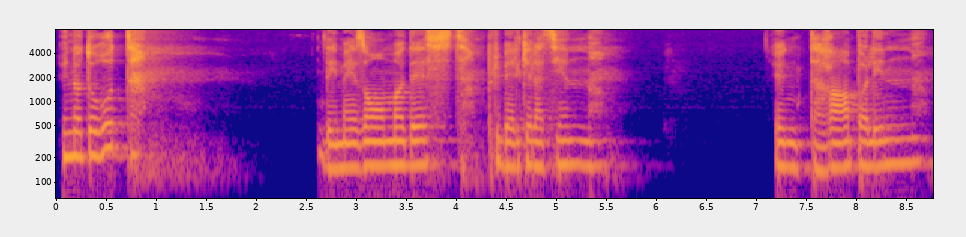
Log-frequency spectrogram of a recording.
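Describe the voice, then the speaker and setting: A woman's voice: deep voice, steady tone, very slow, pauses often, mellow. An actress playing a dreamy woman delivering a poetic theatrical monologue, lingering on her words. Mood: dreamy, musing. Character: dreamy woman confiding a fascination with houses and landscapes. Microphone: stage microphone. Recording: music under the voice. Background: music, seashore waves and gulls.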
